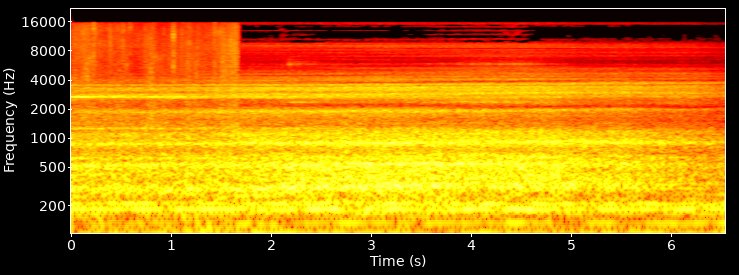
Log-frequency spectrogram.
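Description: Dark, suspenseful background score: a sustained drone with held mid-range tones over a deep, pulsing bass.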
